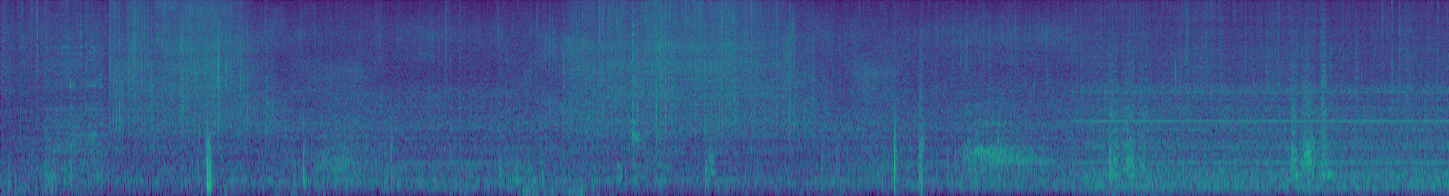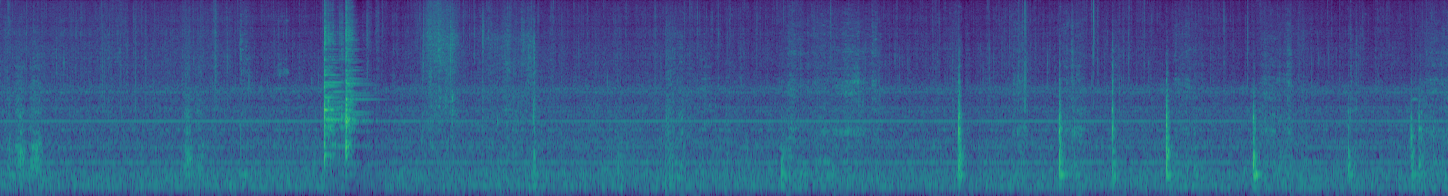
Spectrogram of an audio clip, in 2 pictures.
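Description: Food sizzling in a pan over a camp fire grate, with scattered clicks and knocks of a knife on a wooden cutting board and a wooden spoon stirring in the pan.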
